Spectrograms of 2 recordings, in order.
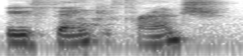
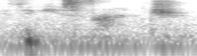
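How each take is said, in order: First: Said in the usual way. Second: Hushed, unvoiced question; a secret whispered question; whispered aside. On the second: Real, not acted. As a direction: whisper it so only one person hears.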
